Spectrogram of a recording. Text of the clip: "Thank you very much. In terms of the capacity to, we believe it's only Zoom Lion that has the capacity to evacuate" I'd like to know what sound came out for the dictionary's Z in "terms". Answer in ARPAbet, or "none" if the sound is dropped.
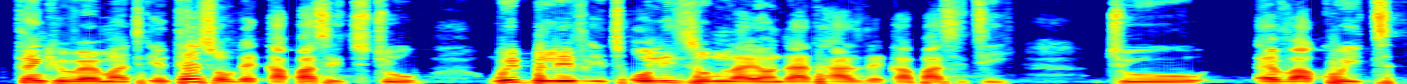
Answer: S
